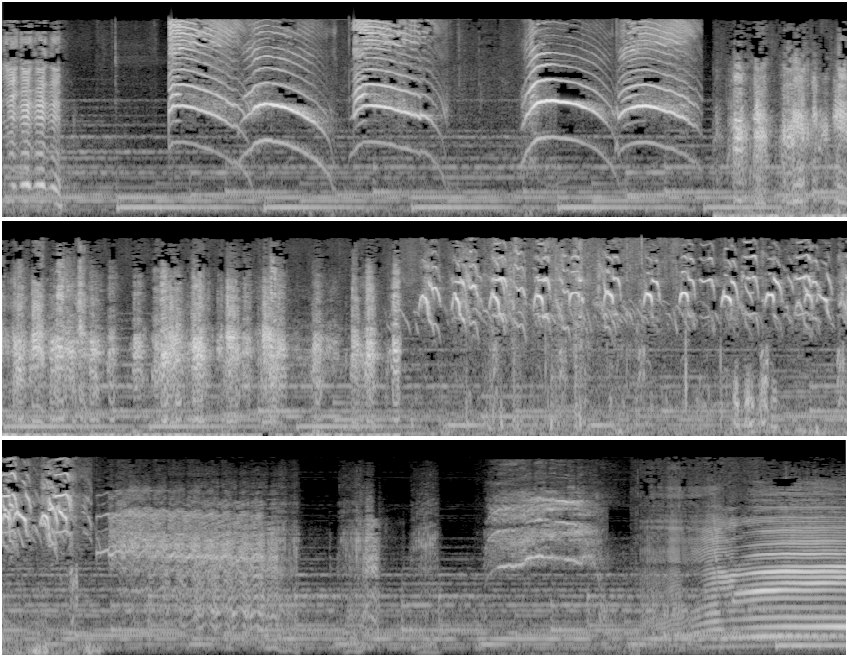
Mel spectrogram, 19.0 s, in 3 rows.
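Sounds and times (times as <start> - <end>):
background music: 0.0 - 19.0
duck quacking: 1.3 - 13.3
chicks peeping: 1.3 - 13.5
horse whinnying: 3.9 - 5.2, 13.4 - 15.6.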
